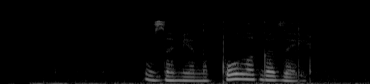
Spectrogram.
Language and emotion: Russian, neutral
